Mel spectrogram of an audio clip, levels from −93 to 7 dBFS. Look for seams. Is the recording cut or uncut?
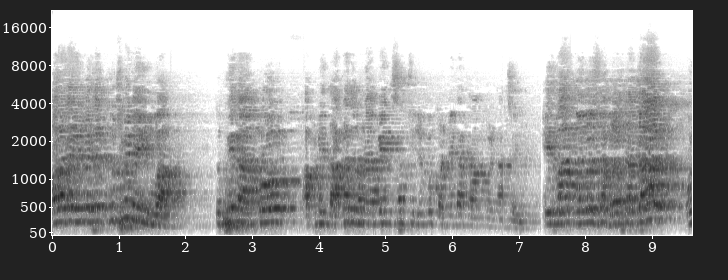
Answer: cut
